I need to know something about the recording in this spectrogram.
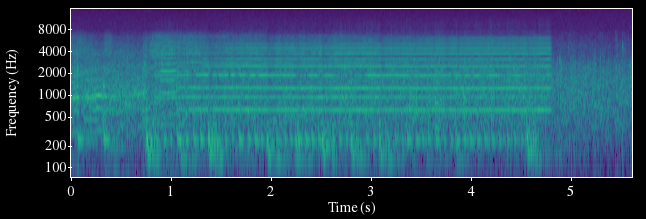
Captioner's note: audience applauding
